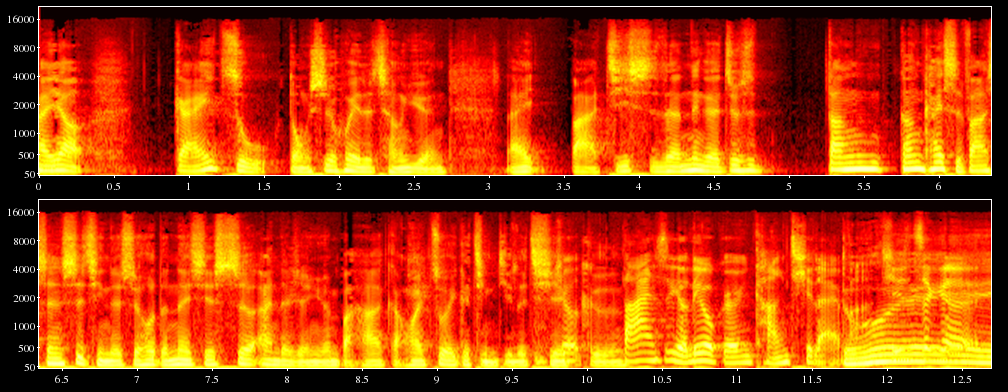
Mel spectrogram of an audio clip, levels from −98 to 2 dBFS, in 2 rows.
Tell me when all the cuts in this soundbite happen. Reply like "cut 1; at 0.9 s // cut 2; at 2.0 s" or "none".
cut 1; at 5.7 s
